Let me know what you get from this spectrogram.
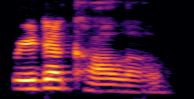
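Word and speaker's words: Frida Kahlo: for defending is that her name Freda Ko K u h l o am I saying it wrong that's Freda Ko k u h l o I believe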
